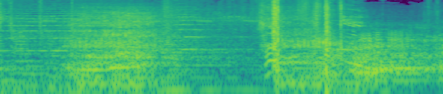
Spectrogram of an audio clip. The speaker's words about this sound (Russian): Тим спускается с небольшой горы. Приземляется на бурого медведя.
